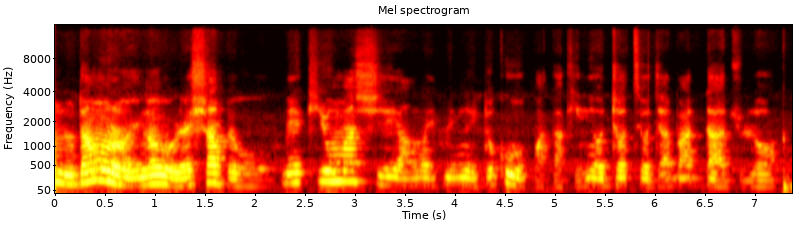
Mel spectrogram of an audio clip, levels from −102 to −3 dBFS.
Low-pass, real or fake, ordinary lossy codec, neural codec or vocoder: 14.4 kHz; fake; Opus, 64 kbps; autoencoder, 48 kHz, 128 numbers a frame, DAC-VAE, trained on Japanese speech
